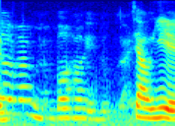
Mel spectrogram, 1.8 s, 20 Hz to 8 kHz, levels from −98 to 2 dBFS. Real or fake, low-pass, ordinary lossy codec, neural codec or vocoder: real; none; none; none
